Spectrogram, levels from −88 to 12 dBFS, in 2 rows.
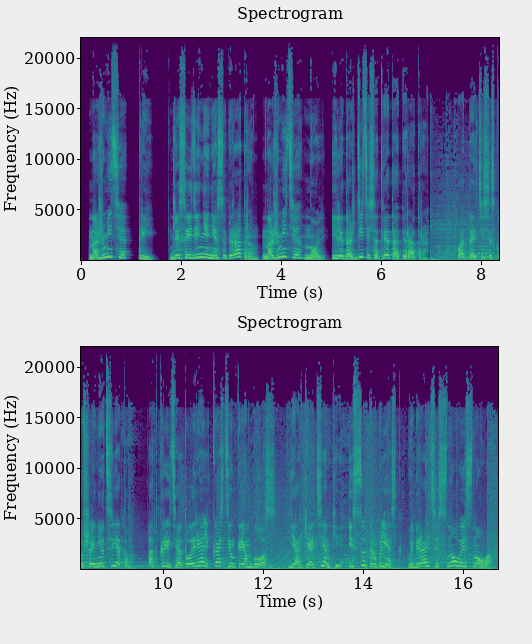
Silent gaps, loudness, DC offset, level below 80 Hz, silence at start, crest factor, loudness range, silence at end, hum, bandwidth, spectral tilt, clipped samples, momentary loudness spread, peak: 1.62-1.73 s; -15 LUFS; under 0.1%; -32 dBFS; 0.15 s; 14 dB; 2 LU; 0 s; none; over 20 kHz; -3.5 dB/octave; under 0.1%; 7 LU; 0 dBFS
